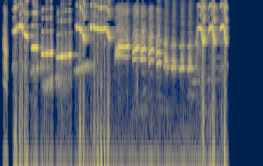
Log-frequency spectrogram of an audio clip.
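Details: Bali-origin brown-chested jungle flycatcher singing energetically in a flute-like whistled style: quick high chirps and sliding whistles, a descending chain of short warbled notes, then three sharp high notes before silence.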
